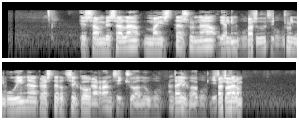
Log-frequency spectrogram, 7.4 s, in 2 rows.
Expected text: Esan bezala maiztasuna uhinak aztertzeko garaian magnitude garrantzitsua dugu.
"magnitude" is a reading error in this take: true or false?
true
